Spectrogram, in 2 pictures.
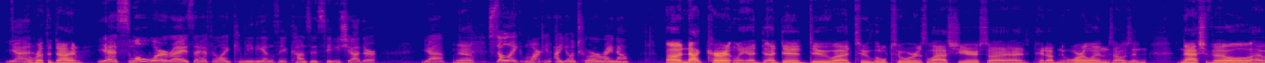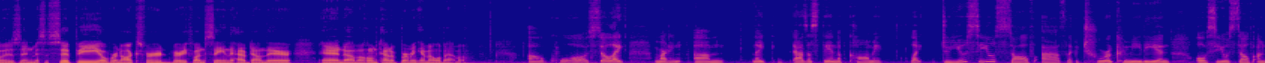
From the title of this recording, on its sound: In The Car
